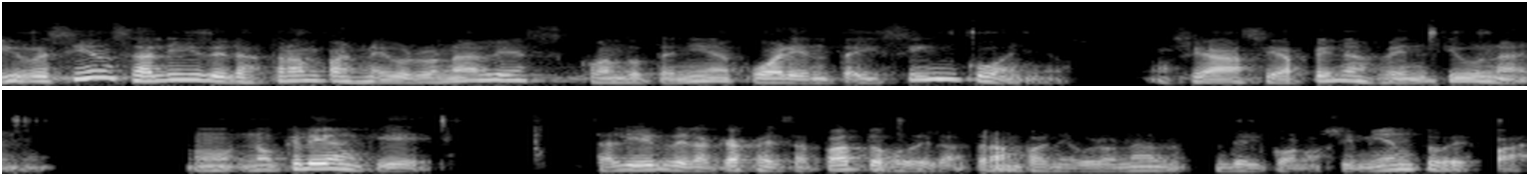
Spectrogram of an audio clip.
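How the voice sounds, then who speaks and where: A man speaks at a moderate pace with vocal fry. His fairly high pitch makes very wide swings. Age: 60s. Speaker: philosophy researcher, lecturer. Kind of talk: lecture. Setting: video call. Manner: halting.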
